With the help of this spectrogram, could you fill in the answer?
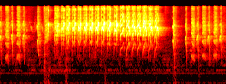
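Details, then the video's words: Crimson sunbird lure song meant to prompt other birds to sing and answer: rapid high twitters leading into a fast, dense, shimmering trill of about two seconds, then more scattered sharp chips. "Pancingan Sogon Bahan Agar Cepat Bunyi Gacor dan Langsung Respon Nyaut"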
